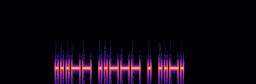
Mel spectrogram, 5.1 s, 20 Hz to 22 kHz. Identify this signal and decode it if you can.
Morse code, heard as a keyed tone, about 22 wpm, 700 Hz. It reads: 32EF
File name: practice / 22wpm / Four Letter-Number Combinations - 22wpm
